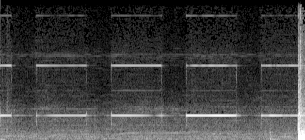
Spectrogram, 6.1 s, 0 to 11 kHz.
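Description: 2013 VW Beetle's warning chime beeping steadily in high, even tones of about a second each with half-second gaps, the alert that sounds with the ignition on and the driver's door open. The door is shut with a thud at the very end.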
